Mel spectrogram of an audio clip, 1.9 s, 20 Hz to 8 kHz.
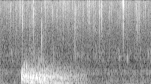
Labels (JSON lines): {"label": "biophony, growl", "recorder": "SoundTrap 500"}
